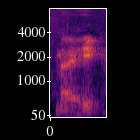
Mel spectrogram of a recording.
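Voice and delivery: "Mei" with a rising tone; second tone. Shown as a demonstration. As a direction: say "Mei" in Mandarin second tone, sweeping upward. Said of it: "it is second tone".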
